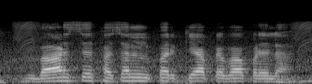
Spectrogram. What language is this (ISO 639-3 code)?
bho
